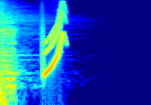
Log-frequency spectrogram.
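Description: Guitar-backed outro music ending in the first moments, then a single short sound effect that sweeps quickly upward in pitch, about a third of a second long.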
